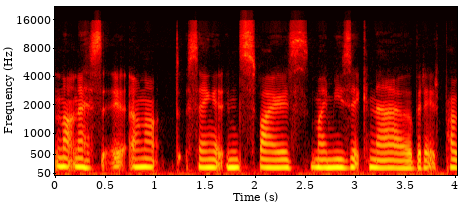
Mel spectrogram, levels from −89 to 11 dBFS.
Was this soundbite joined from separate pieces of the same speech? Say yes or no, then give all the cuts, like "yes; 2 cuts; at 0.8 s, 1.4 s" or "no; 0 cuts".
no; 0 cuts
